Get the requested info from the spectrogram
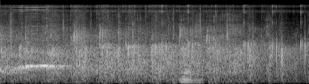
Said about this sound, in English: You guys know what a blessing they are, and I'm so proud of them. They deserve a round of applause, man.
